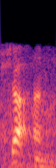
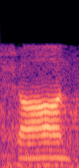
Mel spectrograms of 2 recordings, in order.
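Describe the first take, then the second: First: The vowel is cut by a sharp glottal catch. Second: The vowel flows smoothly with no glottal catch. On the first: "جھٹکے والی" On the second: "کوئی جھٹکا ادائیگی میں ہوا نہیں"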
